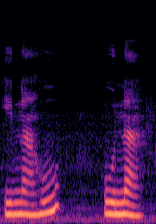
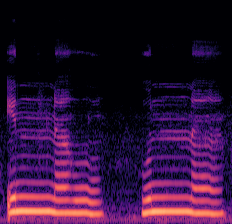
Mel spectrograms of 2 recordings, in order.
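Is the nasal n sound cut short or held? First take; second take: cut short; held. First: The n is said quickly without a nasal hold. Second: The n is nasalized and held for two counts. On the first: The speaker calls it wrong. "nggak langsung" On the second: The speaker calls it right. "tapi innahu hunna"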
